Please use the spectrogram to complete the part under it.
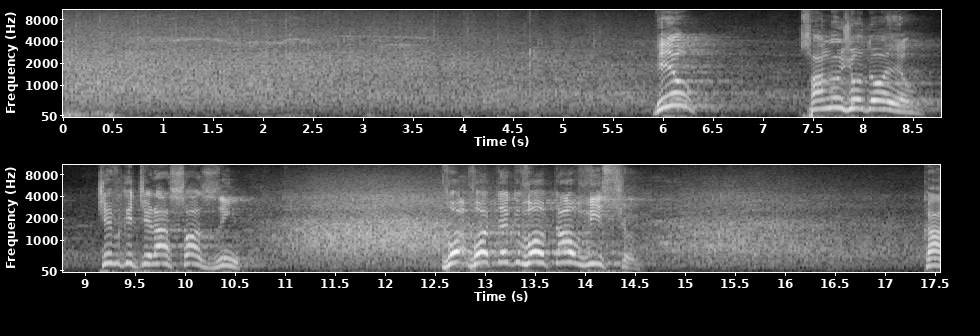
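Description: A large crowd laughs.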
